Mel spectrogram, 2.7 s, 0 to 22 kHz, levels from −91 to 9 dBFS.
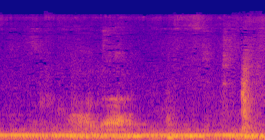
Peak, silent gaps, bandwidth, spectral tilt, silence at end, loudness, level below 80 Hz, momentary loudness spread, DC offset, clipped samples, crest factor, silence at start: -2 dBFS; none; 14.5 kHz; -7.5 dB/octave; 0 s; -17 LUFS; -28 dBFS; 2 LU; under 0.1%; under 0.1%; 14 dB; 0 s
